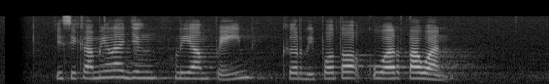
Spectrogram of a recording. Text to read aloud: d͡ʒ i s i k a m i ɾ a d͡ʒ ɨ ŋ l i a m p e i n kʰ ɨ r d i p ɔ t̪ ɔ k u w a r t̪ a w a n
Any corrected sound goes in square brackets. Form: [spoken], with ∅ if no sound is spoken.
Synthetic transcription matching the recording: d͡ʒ i s i k a m i [l] a d͡ʒ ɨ ŋ l i a m p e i n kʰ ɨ r d i p ɔ t̪ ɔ k u w a r t̪ a w a n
